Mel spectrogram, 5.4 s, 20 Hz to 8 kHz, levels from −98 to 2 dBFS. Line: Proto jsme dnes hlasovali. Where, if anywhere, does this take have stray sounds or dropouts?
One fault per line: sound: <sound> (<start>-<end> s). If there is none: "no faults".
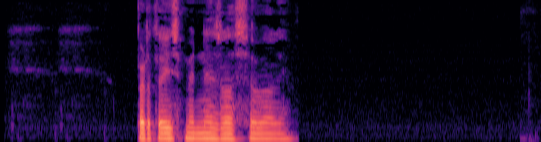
no faults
